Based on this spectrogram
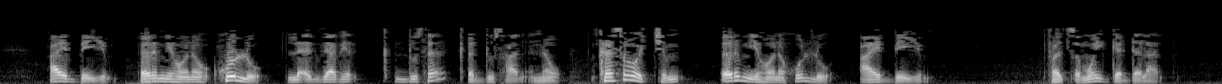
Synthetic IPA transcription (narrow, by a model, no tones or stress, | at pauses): ʔajbejɪmʔɨɾɨmjɛhonəhulːṵ | ləʔɨɡzijaβhe̞ɾ | kʼɨd̪ːusəkʼɨd̪ːusanːəw | kʰəsəwot͡ʃːɪm | ʔɨɾɨmjɛɦo̞nəhulːṵ | ʔajbejɪm | fəsʼɨmo̞jɪɡːəd̪ːəla̰l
